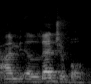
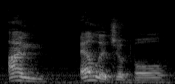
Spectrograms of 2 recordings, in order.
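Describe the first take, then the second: First: The word is stressed on an unexpected syllable. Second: The word carries its usual stress pattern. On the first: The speaker calls it wrong. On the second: The speaker calls it right.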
